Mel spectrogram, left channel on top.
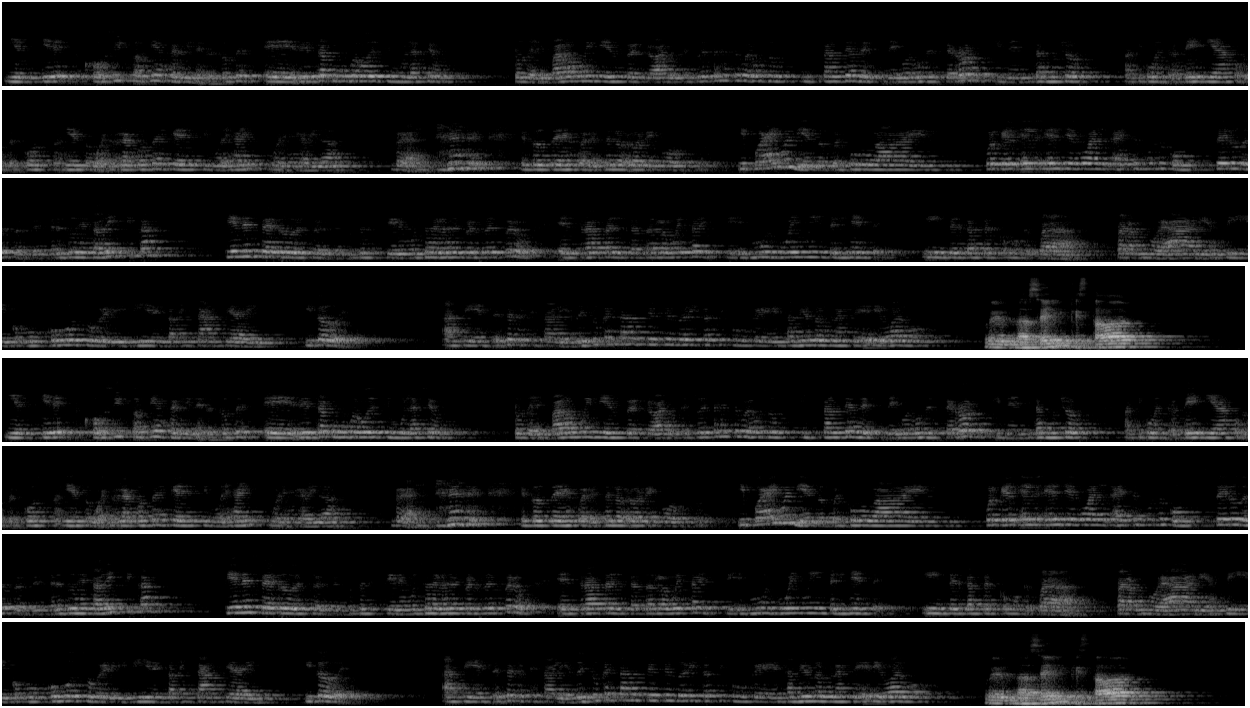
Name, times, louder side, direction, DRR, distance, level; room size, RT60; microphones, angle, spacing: voice 1, 0.0-4.5 5.1-10.9 11.2-15.9 16.3-19.5 19.8-22.0 22.3-26.5 27.1-33.7 34.1-35.7 36.1-40.0 40.4-40.9 41.8-46.6, right 1 dB, 25° right, -2 dB, 0.6 m, -38 dB
voice 2, 47.2-48.6, left 2 dB, 55° left, 0 dB, 0.6 m, -27 dB
2.6 x 2.3 x 3.1 m, 0.96 s
head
